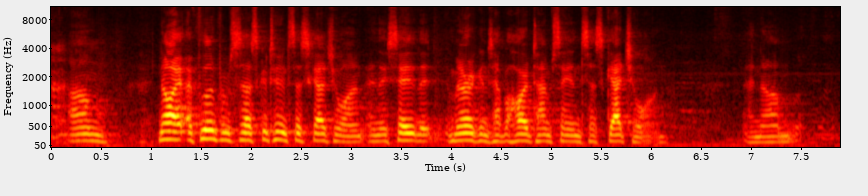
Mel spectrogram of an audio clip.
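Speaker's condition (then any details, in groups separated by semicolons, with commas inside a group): Parkinson's disease; Parkinson's onset age 41, about 12 years' history, first tremoring hand and no arm swing after thumb surgery, left foot dystonia; timed medication with alarm, exercise beyond comfort zone; says some words are hard or tough to say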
